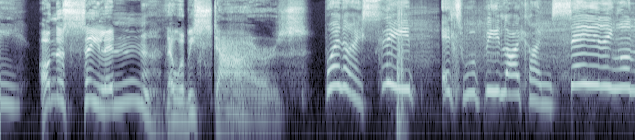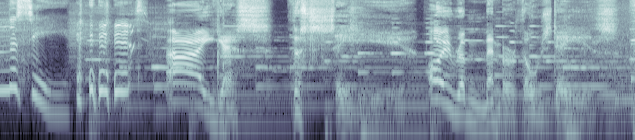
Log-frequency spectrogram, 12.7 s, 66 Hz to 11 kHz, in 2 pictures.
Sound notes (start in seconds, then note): 7.0 laughing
